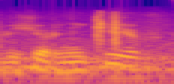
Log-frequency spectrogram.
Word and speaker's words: Вечерний Киев: Черный или черний? – Вечерний. – Вечерний. – Да. – Киев. Киев. Вечерний. Все, друзья, мы разобрались с произношением.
